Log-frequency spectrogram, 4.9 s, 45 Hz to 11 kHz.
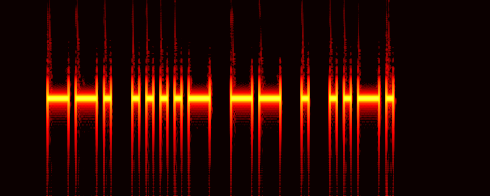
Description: Morse code, heard as a keyed tone, about 17 wpm, 700 Hz. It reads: G4MEF
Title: DXCC-100 Call Signs - 5 Characters - Repeated 2x - 17wpm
